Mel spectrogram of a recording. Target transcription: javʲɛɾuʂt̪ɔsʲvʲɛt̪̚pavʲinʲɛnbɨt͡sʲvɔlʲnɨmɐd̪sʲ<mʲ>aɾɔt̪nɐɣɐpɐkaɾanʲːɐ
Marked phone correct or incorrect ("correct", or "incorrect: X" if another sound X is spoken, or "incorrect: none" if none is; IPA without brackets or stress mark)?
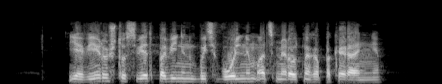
correct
